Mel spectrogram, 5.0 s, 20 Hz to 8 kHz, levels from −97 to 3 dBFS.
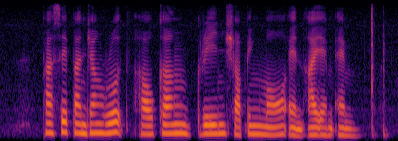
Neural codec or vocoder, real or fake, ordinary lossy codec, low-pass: none; real; none; 7.2 kHz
